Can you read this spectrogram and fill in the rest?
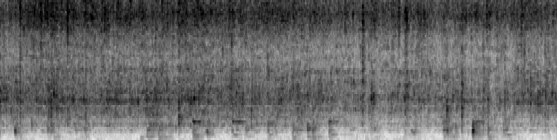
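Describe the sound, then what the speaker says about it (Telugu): Tempering (popu) for semiya upma sizzles in a pan, a steady dense crackle with small pops and occasional stirring scrapes, no voices. "ఇదిగోండి పోపు"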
